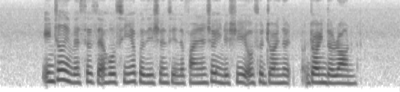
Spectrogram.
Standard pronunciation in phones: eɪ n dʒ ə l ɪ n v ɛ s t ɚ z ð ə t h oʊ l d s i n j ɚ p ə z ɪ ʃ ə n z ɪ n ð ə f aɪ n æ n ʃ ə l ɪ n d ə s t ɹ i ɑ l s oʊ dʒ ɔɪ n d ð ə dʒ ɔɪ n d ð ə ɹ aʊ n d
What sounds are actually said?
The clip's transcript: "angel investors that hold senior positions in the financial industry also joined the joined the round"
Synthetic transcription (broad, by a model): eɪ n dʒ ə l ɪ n v ɛ s t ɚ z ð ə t h oʊ l d s i n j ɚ p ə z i ʃ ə n s ɪ n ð ə f aɪ n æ n ʃ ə l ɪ n d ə s t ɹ i ɑ l s oʊ dʒ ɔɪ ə n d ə ɹ aʊ n d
